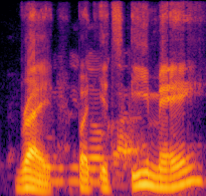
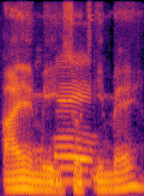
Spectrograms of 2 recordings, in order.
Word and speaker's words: Ime: mike d'antoni he has eme it's i ime but i've never heard it yeah so i don't know how to pronounce it it's i am okay there you go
